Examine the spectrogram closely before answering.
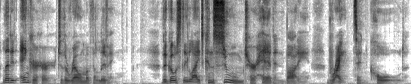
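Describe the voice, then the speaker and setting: A man narrating a fantasy audio story in a scripted, expressive storytelling manner with dramatic pauses. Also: medium pitch.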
